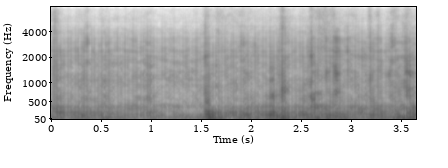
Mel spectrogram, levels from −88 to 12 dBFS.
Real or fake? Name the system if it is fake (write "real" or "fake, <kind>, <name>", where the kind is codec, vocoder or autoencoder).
fake, vocoder, Vocos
